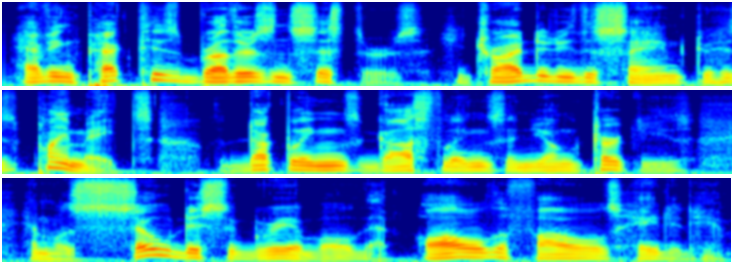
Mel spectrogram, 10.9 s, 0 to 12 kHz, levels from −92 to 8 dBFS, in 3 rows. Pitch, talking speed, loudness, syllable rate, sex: 110 Hz, 170 wpm, -20 LUFS, 4.4 syllables/s, male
